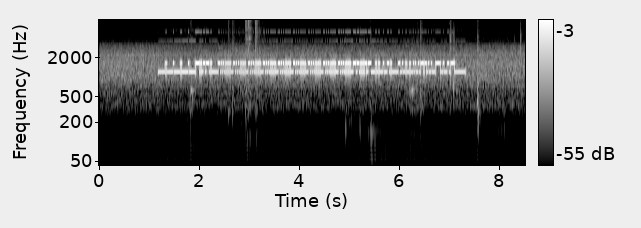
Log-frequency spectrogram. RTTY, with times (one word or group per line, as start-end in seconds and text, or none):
2.4-5.1 RYRYRYRYRYRYRYRYRY
5.2-6.4 SM7PQF
6.6-7.2 579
